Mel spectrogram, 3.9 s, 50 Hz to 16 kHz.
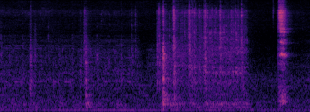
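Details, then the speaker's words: Panasonic SC-313 compact stereo found at the dump, running its CD-check feature: low motor hum, scattered clicks and a short whirring shuffle as discs change. Normal CD changer cycling. "That way you can see all your CDs. It's kind of funny."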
